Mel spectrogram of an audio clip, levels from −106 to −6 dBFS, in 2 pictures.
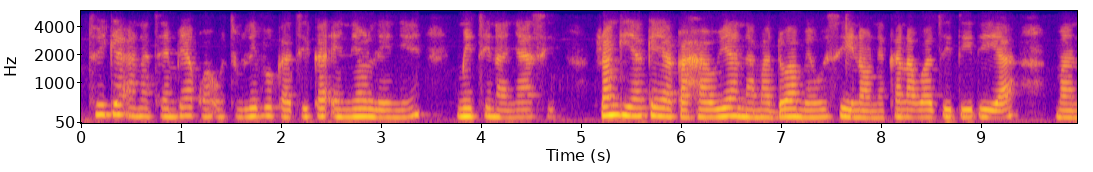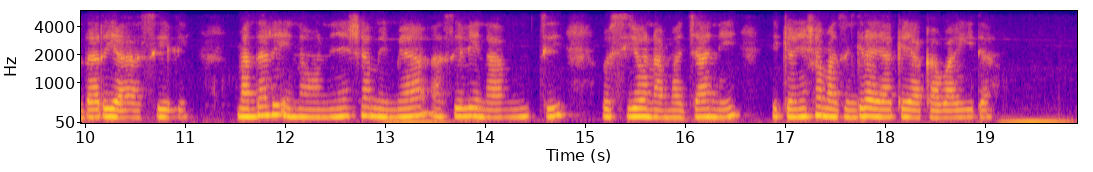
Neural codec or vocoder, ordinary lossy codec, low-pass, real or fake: none; Opus, 24 kbps; 5.4 kHz; real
